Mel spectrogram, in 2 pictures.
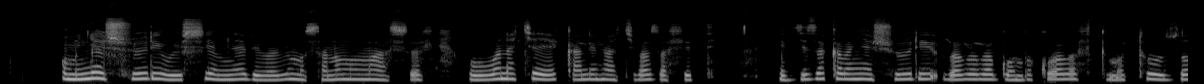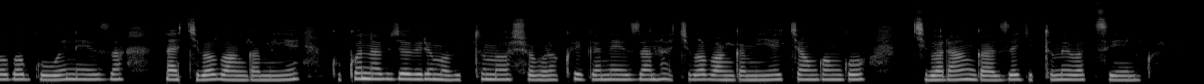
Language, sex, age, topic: Kinyarwanda, female, 36-49, education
